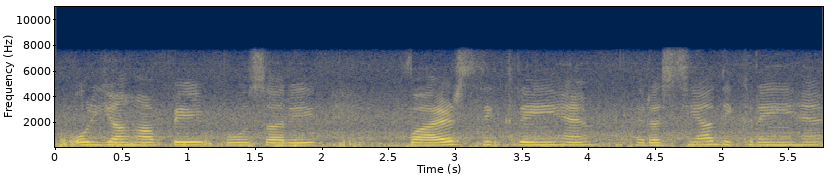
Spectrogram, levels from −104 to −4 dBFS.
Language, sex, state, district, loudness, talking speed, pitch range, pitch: Hindi, female, Punjab, Pathankot, -18 LUFS, 135 wpm, 210-235 Hz, 225 Hz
